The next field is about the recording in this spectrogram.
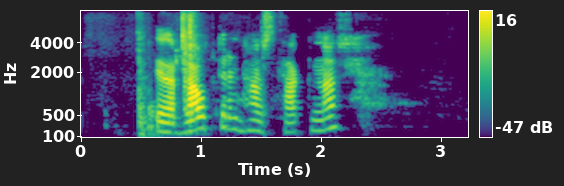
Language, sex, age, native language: Icelandic, female, 60-69, Icelandic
